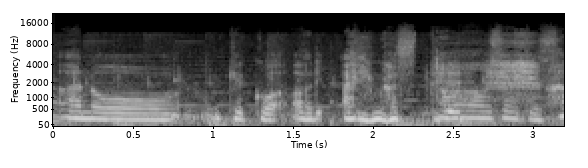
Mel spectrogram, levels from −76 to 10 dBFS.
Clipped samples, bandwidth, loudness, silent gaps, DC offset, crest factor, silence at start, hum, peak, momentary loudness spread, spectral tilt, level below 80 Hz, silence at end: under 0.1%; 14 kHz; -16 LUFS; none; under 0.1%; 16 dB; 0 s; none; 0 dBFS; 6 LU; -5.5 dB/octave; -34 dBFS; 0 s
